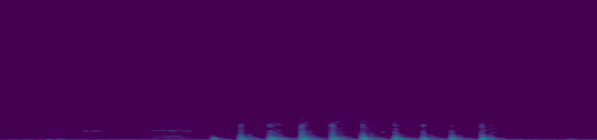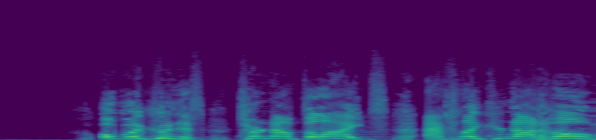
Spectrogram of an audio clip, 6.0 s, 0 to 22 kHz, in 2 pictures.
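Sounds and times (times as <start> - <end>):
firm knocking on a door: 1.0 - 2.6
speech: 3.5 - 5.9.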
